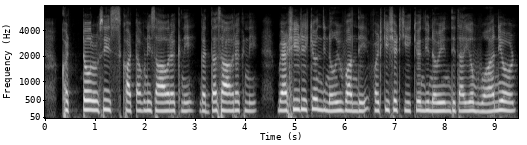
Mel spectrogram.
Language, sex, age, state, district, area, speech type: Dogri, female, 30-45, Jammu and Kashmir, Udhampur, urban, spontaneous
